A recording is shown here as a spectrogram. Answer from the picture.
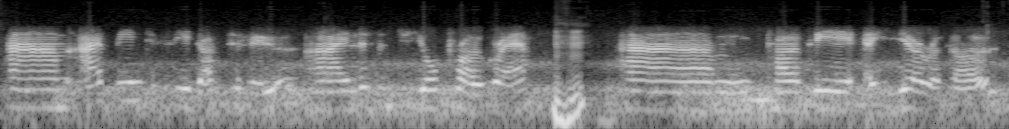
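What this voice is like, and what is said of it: Noticeable accent. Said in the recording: “I remember you from your accent”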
